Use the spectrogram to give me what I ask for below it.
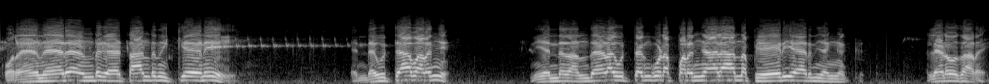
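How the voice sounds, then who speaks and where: A man's voice: high voice, lively intonation, normal speed, long pauses, a bit bright. An actor playing a middle-aged wealthy landlord and father, who talks down to others in a mocking, bossy way. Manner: mocking, domineering. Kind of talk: film dialogue.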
